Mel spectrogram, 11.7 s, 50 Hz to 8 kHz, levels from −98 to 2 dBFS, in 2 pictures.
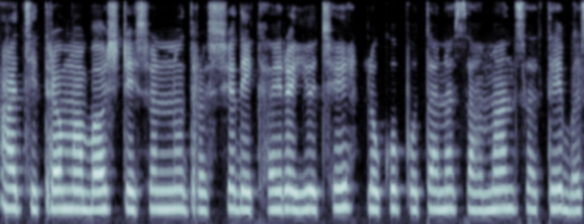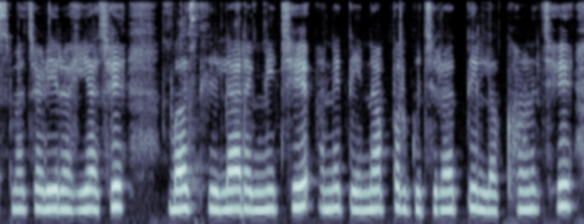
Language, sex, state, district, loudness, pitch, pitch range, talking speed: Gujarati, female, Gujarat, Valsad, -16 LUFS, 245 Hz, 240-255 Hz, 145 wpm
